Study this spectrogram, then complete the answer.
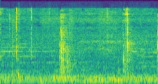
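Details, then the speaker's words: Motorcycle carburetor whose slide stuck open despite unscratched slide, after fitting a stronger-pressure replacement part: small crisp tick as the throttle snaps shut shows the slide returning fully to its seat; normal. "tampak terdengar suara di sini ada bunyi tek bunyi kecil itu menandakan skep kembali dengan sempurna ya Ada bunyinya"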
